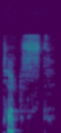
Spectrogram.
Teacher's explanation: And in text, when I say text, it has a three consonant cluster at the end, KST, which is written XT, but it's actually three consonants. And I've already started pronouncing the S before I finish pronouncing the K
